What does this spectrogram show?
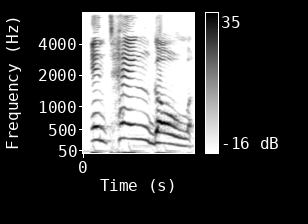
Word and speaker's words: entangle: now this word is it's pretty simple to pronounce but there's one part that you might need help with entangle goal that last part it's the goal goal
